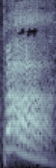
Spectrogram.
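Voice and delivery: shouted bah at the dog; loud bah. Retold or imitated. Pastor asserting himself over the puppy with a shouted bah. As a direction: bellow a short bah to make the dog submit. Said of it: "That's just what came out".

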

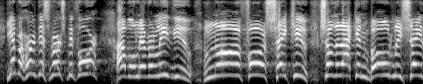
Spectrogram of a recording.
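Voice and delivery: high, emphatic pulpit delivery; full-force preaching. Real, not acted. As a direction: proclaim it with rising conviction.

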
